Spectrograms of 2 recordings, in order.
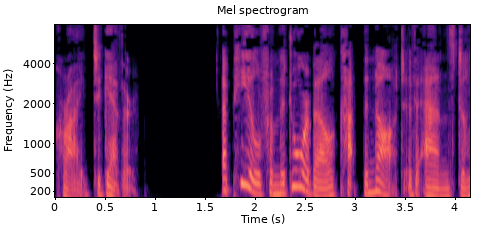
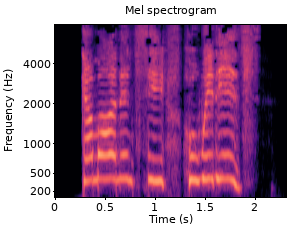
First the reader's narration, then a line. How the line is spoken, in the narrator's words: cried Geraldine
